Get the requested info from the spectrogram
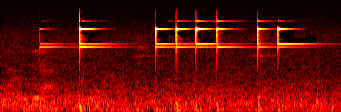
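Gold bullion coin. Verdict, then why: Real. A Canadian Maple Leaf gold coin is gently tapped on a surface for a ping test, producing eight bright, high metallic pings, each with a long ringing tone that fades between taps. Having already passed a neodymium magnet test, the coin is judged to be authentic gold.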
